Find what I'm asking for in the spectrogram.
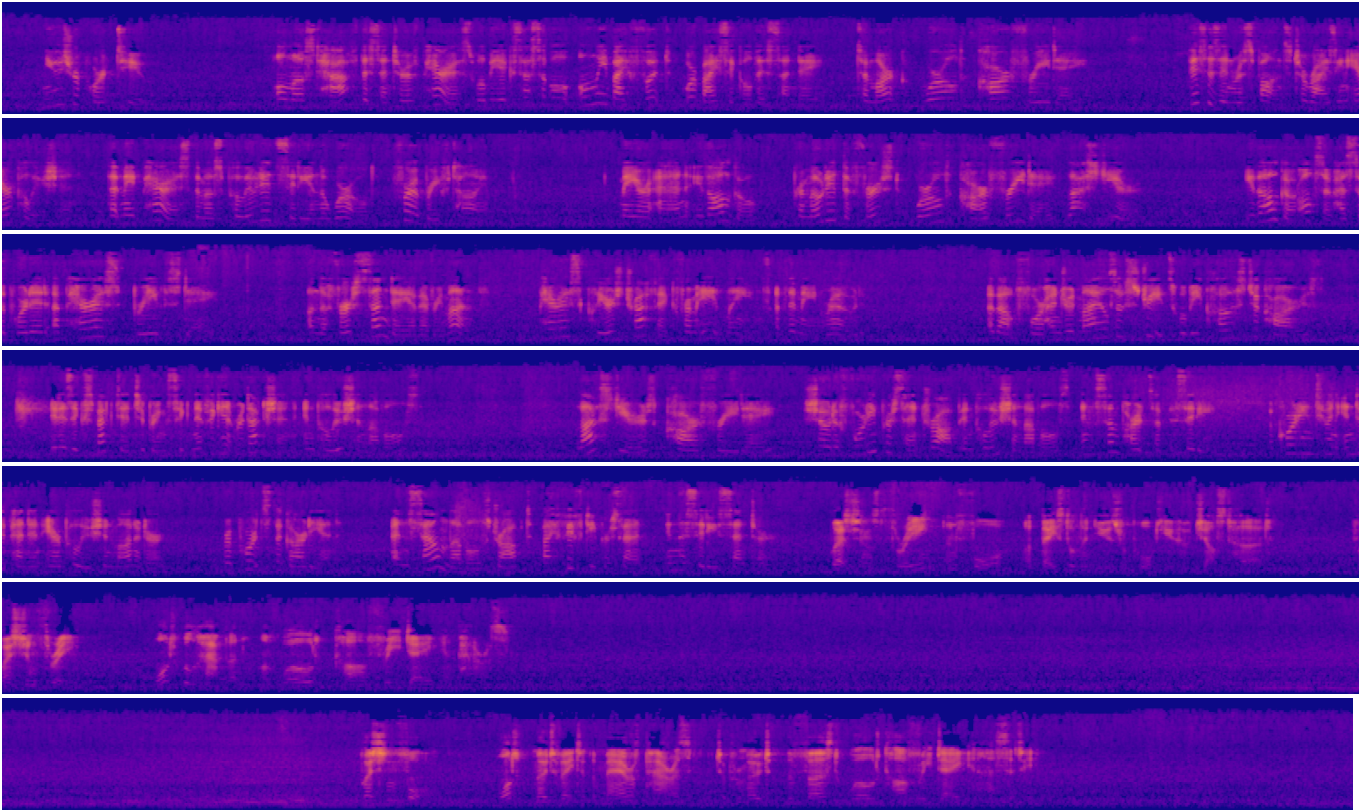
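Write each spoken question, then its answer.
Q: What will happen on World Car-Free Day in Paris?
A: Almost half the city centre will be open only to walkers and cyclists.

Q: What motivated the mayor of Paris to promote the first World Car-Free Day in her city?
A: Rising air pollution.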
